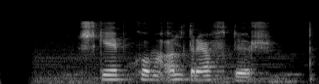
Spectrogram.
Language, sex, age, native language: Icelandic, male, 10, Icelandic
